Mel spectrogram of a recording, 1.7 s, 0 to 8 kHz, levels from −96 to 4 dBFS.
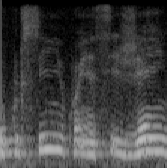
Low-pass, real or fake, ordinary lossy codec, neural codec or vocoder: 7.2 kHz; real; none; none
